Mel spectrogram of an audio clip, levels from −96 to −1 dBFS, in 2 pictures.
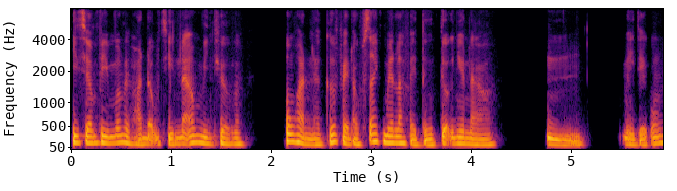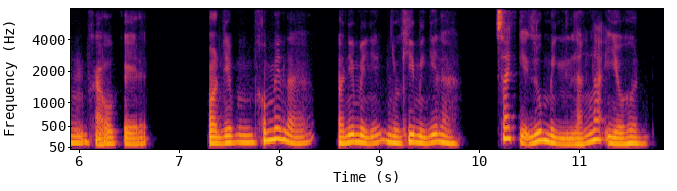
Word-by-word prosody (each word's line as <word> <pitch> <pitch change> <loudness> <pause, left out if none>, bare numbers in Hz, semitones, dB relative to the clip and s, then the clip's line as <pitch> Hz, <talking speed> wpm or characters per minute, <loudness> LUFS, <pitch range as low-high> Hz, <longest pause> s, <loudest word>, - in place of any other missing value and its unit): khi 150 - +4
xem 140 -2 +2
phim 140 -3 +2
vẫn 150 - +1
phải 140 -5 +1
hoạt 115 0 -1
động - - -1
trí 115 -3 -1
não 125 +4 0
bình 135 -4 +1
thường 125 -3 0
thôi, 120 - -1 0.4
không 170 -1 +5
hẳn 125 -8 +2
là 110 +1 -1
cứ 160 - +3
phải 145 -6 +1
đọc 115 0 -2
sách 170 0 +1
mới 145 -2 +4
là 140 - +3
phải 105 - +1
tưởng 105 +2 +1
tượng 125 - 0
như 130 0 +2
nào. 110 -2 -1 0.5
Ừm, 100 -4 0 0.4
mình 110 -3 0
thấy 105 - -1
cũng 140 +4 -1
khá - - -1
OK 130 +1 -2
đấy. 120 +2 -1 0.6
Còn 135 -1 +3
như, 145 - +2
ưm, 150 0 -1
không 190 +7 +1
biết 220 -1 +3
là, 140 -5 -1 0.3
ờ, 135 - +2
như 160 +4 +4
mình 145 -4 +2
ấy, 150 - -2
nhiều 155 -6 +1
khi 165 - +3
mình 140 -3 +1
nghĩ 160 - +2
là 145 -6 0 0.4
sách 230 0 +2
lại - - 0
giúp 165 +7 +3
mình 120 -10 +1
lắng 120 +8 0
lại 205 -2 0
nhiều 125 -2 +2
hơn, 130 0 -1
135 Hz, 285 wpm, -23 LUFS, 120-155 Hz, 0.6 s, không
